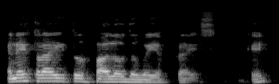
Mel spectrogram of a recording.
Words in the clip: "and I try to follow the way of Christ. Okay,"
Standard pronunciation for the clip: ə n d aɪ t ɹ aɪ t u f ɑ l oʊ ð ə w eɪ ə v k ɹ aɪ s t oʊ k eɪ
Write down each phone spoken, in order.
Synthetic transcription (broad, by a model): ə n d aɪ t ɹ aɪ t u f ɑ l oʊ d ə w eɪ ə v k ɹ aɪ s oʊ k eɪ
